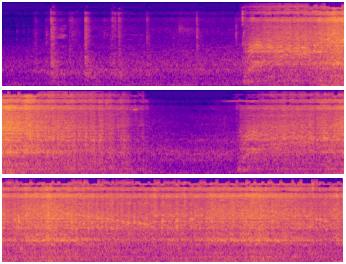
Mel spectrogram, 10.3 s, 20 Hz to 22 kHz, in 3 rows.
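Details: 1940 Dodge VFA32 winch truck, 85 years old, first start, with a major radiator leak found: cranks, catches and settles into a steady, even idle with no knocks or misses. Normal idle.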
